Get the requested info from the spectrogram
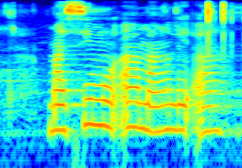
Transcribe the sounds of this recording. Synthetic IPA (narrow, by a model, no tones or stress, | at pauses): masimʊʔamaŋ̩lɪʔa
